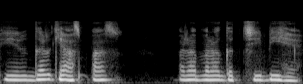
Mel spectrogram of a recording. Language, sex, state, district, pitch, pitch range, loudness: Hindi, female, Arunachal Pradesh, Papum Pare, 205 Hz, 205-210 Hz, -15 LUFS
